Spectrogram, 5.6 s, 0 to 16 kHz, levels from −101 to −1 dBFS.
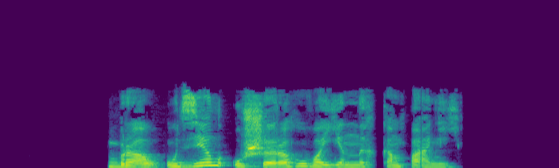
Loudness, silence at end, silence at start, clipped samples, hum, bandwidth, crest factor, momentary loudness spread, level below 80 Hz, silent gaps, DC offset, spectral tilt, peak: -16 LUFS; 1.05 s; 1.1 s; under 0.1%; none; 7.8 kHz; 18 dB; 12 LU; -60 dBFS; 3.78-3.83 s; under 0.1%; -4.5 dB/octave; -2 dBFS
